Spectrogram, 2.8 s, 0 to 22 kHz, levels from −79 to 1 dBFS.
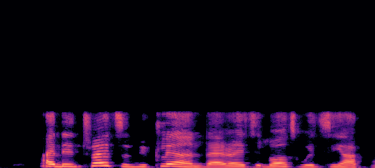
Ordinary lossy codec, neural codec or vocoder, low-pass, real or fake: none; codec, 16 kHz, 4 kbps, X-Codec, HuBERT features, trained on general audio; 7.2 kHz; fake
